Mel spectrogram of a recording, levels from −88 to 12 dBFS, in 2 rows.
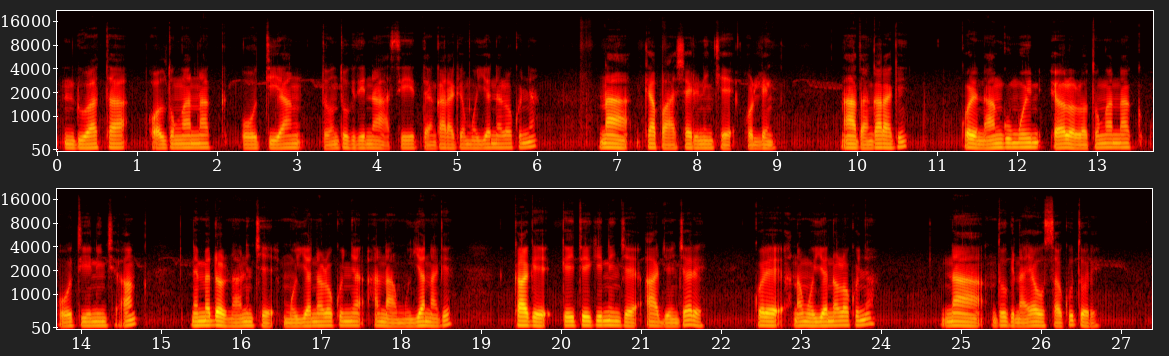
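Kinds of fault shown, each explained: Nothing wrong turns up here at all, so there's no kind of fault to list for this bit of speech.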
